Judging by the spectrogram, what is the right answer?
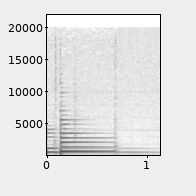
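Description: A single bright plucked ukulele note on the A string rings out clearly and sustains, followed by a softer second pluck as it fades, close and alone.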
